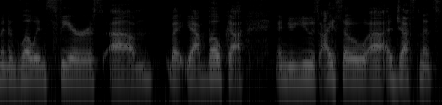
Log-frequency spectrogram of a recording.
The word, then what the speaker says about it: bokeh: You can use it to make a phenomenal, beautiful effect that's popular in Christmas cards and stuff called bokeh, I believe that's how you pronounce it, BOKA.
